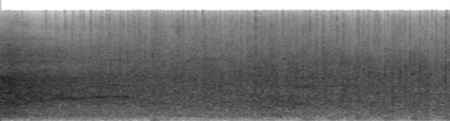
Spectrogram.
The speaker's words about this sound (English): Yeah, because it gets a huge round of applause.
